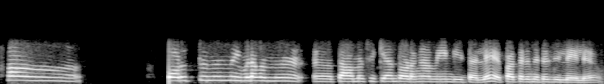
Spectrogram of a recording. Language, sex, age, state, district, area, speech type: Malayalam, female, 18-30, Kerala, Pathanamthitta, rural, conversation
